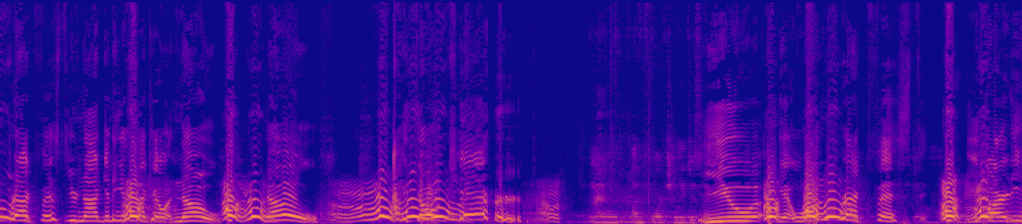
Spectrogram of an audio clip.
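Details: Huskies 'talking' in rapid, wavering woo-woo phrases, each note bending up and down, strung closely together with brief gaps and a few sharper yelps near the middle.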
